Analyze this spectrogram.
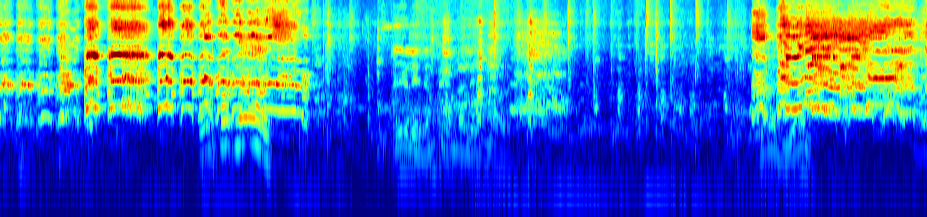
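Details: Kukuak Balenggek roosters at a Sunday joint practice event in Ampang Kualo; a harmonic crow with wavering, stepped notes opens, then sharp clicks and chatter, and a second bright crow near the end.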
